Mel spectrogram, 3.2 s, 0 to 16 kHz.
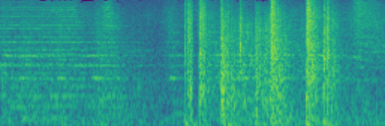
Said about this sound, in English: They all fire at once, and then they send their 2, and they charge me with them.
